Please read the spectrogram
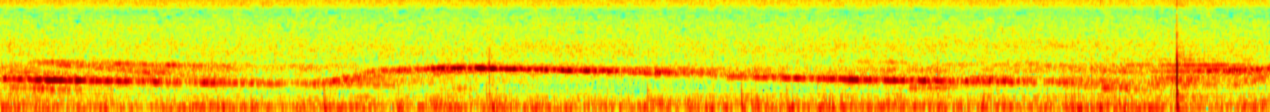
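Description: Faint siren wailing, its pitch falling slowly, rising quickly about two seconds in, then falling slowly again. A single sharp click near the end.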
